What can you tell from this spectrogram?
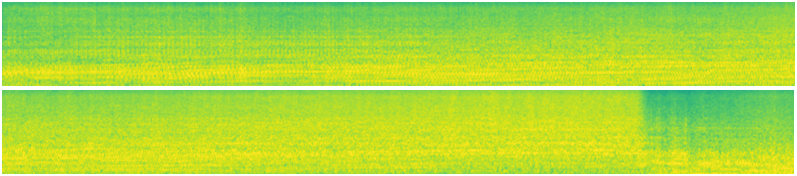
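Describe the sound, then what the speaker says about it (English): A Mustang Bullitt engine revs hard and steadily on a dyno for the whole stretch, the pitch climbing as it winds up, loud and close, then cuts off sharply near the end. "The car then goes onto the dyno for a full testing session"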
